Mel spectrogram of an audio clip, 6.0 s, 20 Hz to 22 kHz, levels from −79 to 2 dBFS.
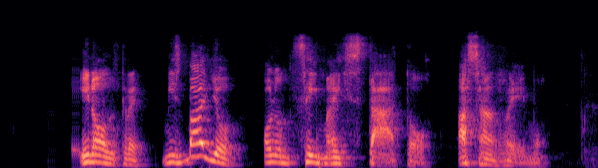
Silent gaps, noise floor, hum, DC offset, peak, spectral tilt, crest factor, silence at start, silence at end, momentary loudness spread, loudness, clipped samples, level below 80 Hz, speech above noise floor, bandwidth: none; -75 dBFS; none; under 0.1%; 0 dBFS; -5 dB/octave; 20 dB; 0.7 s; 0.55 s; 14 LU; -20 LUFS; under 0.1%; -56 dBFS; 56 dB; 9.8 kHz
